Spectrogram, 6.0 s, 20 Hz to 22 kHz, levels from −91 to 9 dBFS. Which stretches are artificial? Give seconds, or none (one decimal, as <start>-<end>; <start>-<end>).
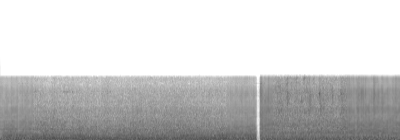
0.0-0.5; 3.4-4.1; 5.2-6.0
